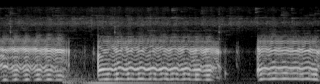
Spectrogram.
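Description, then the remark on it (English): A voice imitates a goat, sounding like a mountain goat, letting out three loud, wavering bleats in quick succession with brief gaps between them, unaccompanied. “all right, now you sound like a mountain goat.”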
